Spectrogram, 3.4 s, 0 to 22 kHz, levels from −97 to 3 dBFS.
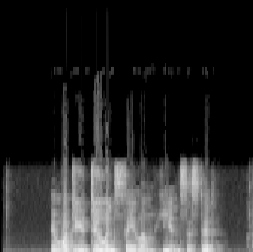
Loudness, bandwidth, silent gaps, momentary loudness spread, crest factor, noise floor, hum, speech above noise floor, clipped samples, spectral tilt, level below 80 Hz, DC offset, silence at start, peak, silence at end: -11 LUFS; 8.4 kHz; none; 7 LU; 12 dB; -53 dBFS; none; 42 dB; under 0.1%; -5 dB/octave; -46 dBFS; under 0.1%; 0.65 s; 0 dBFS; 0.45 s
